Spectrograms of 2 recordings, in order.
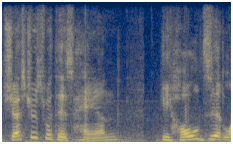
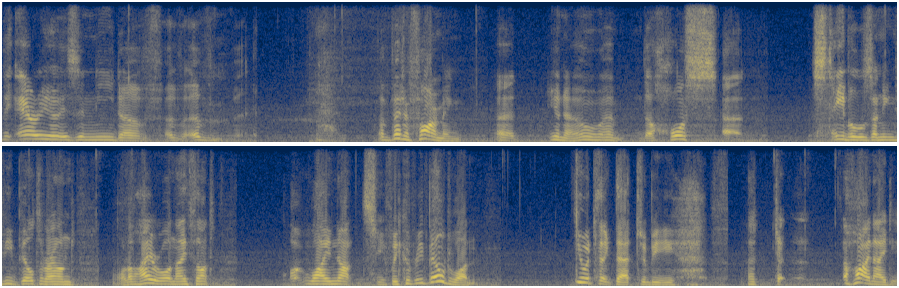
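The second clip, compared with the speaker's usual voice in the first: flustered, out of breath, stammering. A hylian man just arrived on the road, flustered and stammering. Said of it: "You see a Hylian male walking up the road. / He tries to stand himself up, and he kind of like pats himself off a bit. Kind of attempts to dress himself a little better to adjust himself, while leanin".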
